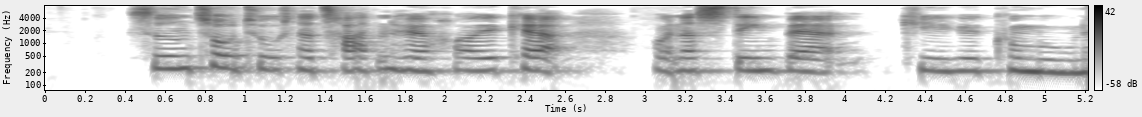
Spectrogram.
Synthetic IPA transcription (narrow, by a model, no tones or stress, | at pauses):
siːð̞ˠn̩t͡sʰo̝̰ːt͡sʰṵːsn̩ɒ̽t͡sʰʁad̥n̩ɦøɐʁɒ̽ɪkʰæɐ̰ | ɔ̽n̰ɐsd̥e̝nb̥æɐ̰ | kʰiɐɡ̥əkʰo̝muːnə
